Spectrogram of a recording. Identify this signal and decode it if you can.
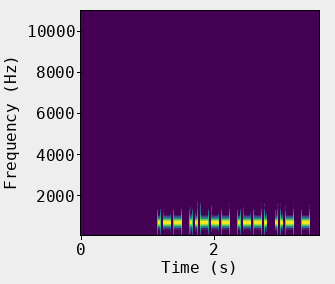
Morse code, heard as a keyed tone, about 30 wpm, 700 Hz. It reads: W2PUT
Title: USA Call Signs - 5 Characters - Repeated 2x - 30wpm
